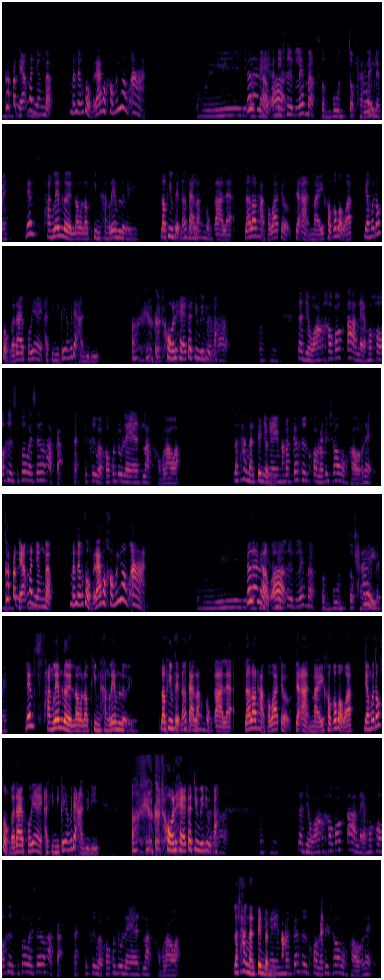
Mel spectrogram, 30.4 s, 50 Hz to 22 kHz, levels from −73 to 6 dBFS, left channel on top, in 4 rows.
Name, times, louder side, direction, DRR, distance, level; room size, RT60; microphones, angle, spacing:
voice 1, 0.1-1.0 1.4-2.9 4.9-5.7 7.1-7.5 8.1-10.2 10.8-12.2 12.5-17.1 17.8-19.6 27.4-28.5, right 8 dB, 65° right, 0.3 m, -32 dB
voice 2, 3.9-7.7 10.1-10.3 11.0-11.8 17.9-18.4 19.2-19.8 20.3-26.4 28.0-30.2, left 3 dB, 75° left, 1.4 m, -43 dB
6.9 x 2.3 x 3.3 m
head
